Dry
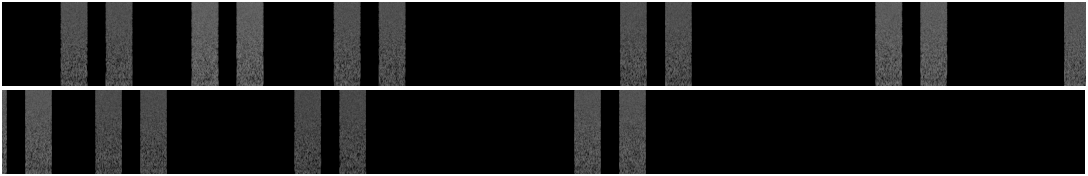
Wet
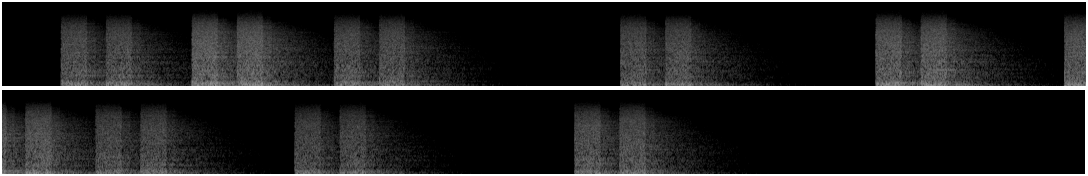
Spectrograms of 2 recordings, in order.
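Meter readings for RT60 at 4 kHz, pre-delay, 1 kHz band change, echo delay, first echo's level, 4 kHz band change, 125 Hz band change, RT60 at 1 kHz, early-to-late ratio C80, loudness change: 1.8 s, 14 ms, +0.5 dB, 88 ms, −9.0 dB, −3.5 dB, +9.5 dB, 2.4 s, 4.5 dB, −8.0 dB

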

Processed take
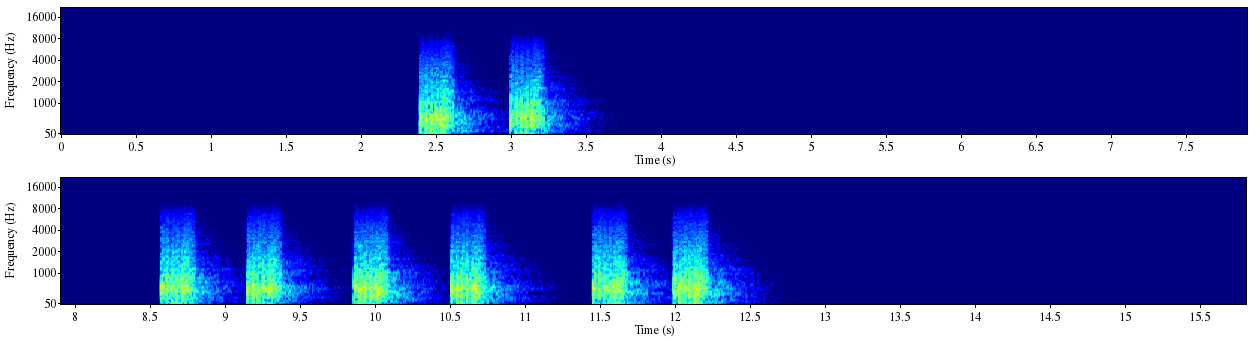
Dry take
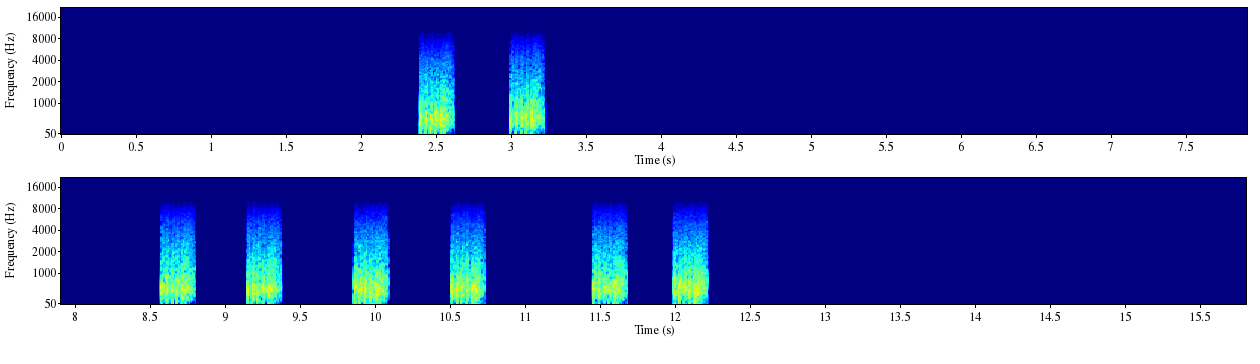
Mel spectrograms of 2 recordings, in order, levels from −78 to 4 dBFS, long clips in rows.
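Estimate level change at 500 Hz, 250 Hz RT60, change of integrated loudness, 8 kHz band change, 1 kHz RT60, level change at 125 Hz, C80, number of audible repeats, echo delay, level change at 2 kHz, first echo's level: −2.0 dB, 0.90 s, −2.0 dB, −1.5 dB, 0.95 s, −1.5 dB, 17.0 dB, no echo audible, no echo audible, −2.0 dB, no echo audible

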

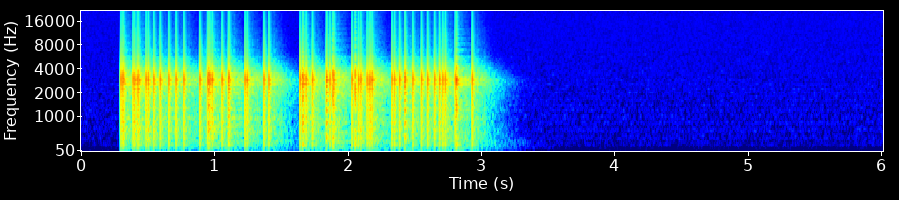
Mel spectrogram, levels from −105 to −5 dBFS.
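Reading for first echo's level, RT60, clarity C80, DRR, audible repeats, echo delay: no echo audible, 0.55 s, 16.5 dB, 3.5 dB, no echo audible, no echo audible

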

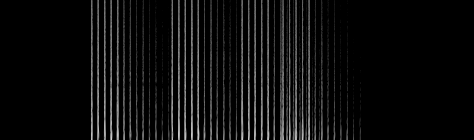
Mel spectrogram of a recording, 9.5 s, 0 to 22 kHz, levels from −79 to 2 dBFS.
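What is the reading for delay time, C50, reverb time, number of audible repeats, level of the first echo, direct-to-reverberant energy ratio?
255 ms, no reverb audible, no reverb audible, 3, −17.5 dB, no reverb audible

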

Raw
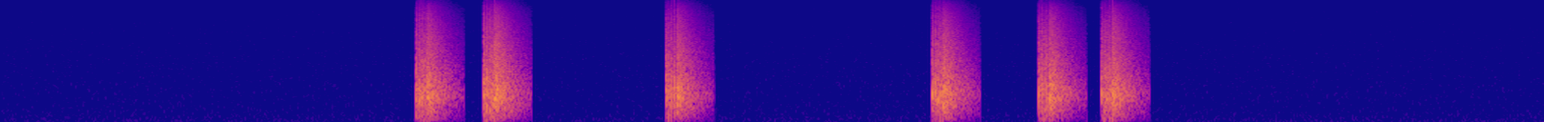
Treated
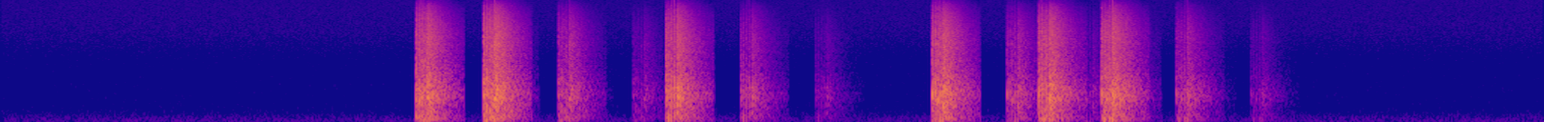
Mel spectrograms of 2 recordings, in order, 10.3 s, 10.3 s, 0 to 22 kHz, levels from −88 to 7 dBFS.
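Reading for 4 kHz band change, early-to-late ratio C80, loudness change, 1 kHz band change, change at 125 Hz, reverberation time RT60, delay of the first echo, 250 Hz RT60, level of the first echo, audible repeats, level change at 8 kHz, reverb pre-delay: +1.5 dB, no reverb audible, −1.5 dB, −2.5 dB, +9.0 dB, no reverb audible, 498 ms, no reverb audible, −15.0 dB, 2, +6.0 dB, no reverb audible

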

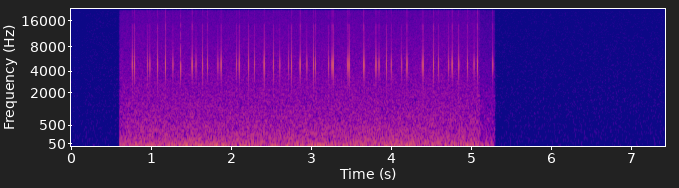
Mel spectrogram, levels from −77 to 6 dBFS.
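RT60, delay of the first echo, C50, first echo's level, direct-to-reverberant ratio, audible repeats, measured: no reverb audible, 191 ms, no reverb audible, −4.5 dB, no reverb audible, 1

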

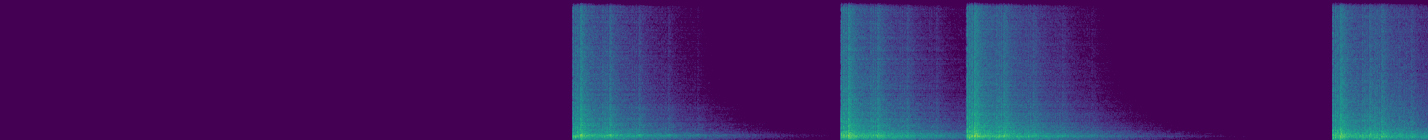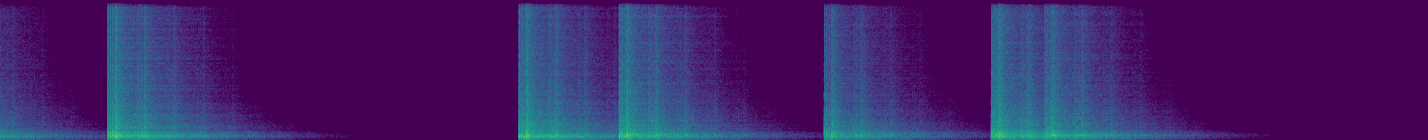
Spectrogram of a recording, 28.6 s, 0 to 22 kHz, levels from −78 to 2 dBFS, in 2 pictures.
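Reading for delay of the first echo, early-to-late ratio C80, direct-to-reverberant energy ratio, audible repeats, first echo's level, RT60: 293 ms, 2.5 dB, 1.0 dB, 4, −8.0 dB, 2.6 s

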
